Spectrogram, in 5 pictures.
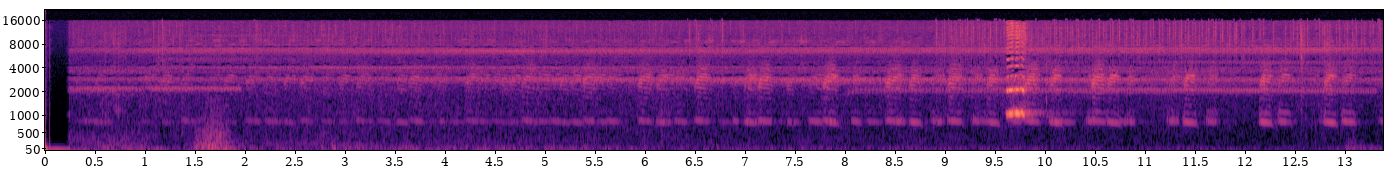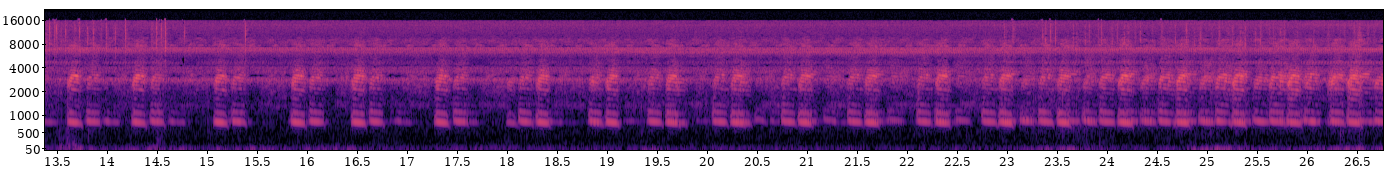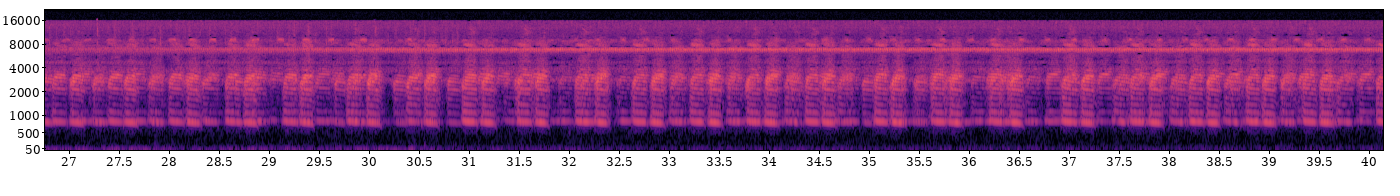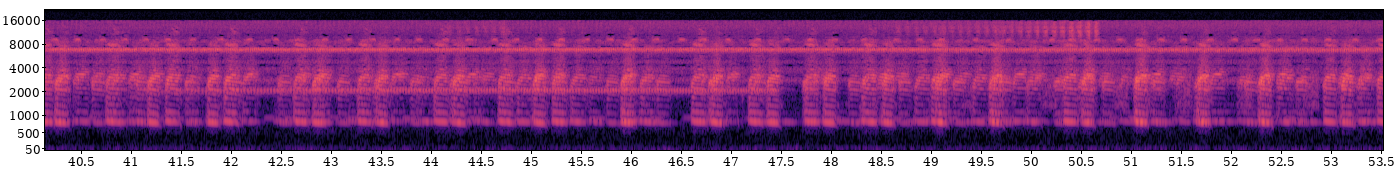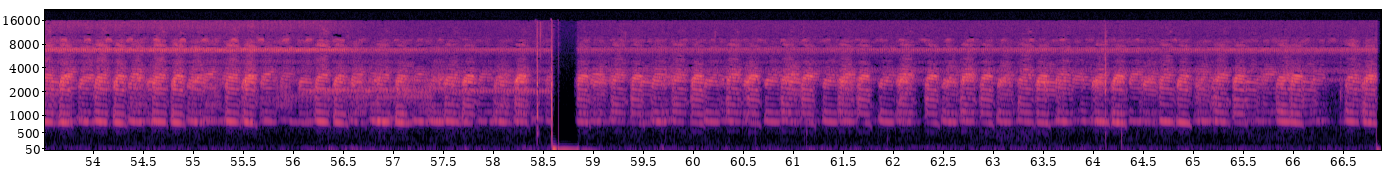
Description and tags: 6 28 09 9 04 PM frogs 1
a cacophony of frogs recorded in a marsh near the coast of north carolina. you can hear the squeak of bicycle brakes as i rode into a particularly loud spot.
field-recording, frogs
